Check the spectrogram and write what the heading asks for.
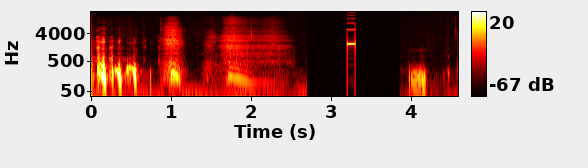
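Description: A single gravelly, low-pitched burp that drops in pitch and trails off, preceded by a few short breathy vocal sounds and followed by a brief electronic beep.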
